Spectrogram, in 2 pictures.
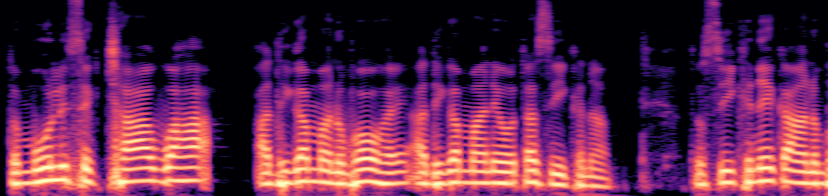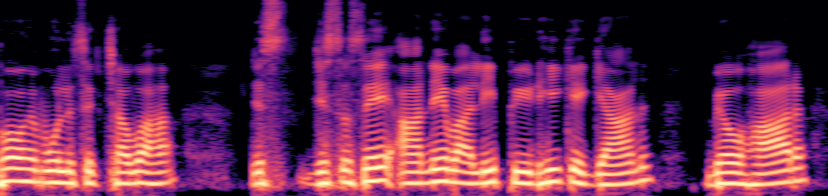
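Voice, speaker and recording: Mellow-voiced male teacher revising for exams. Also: on the high side, steady tone, normal speed, smooth, no echo, muffled recording. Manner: explains terms and checks understanding with the class. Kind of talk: exam revision lecture.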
